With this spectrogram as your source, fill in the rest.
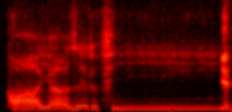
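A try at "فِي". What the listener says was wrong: ইয়াজের নেই, ফা খালাজের।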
